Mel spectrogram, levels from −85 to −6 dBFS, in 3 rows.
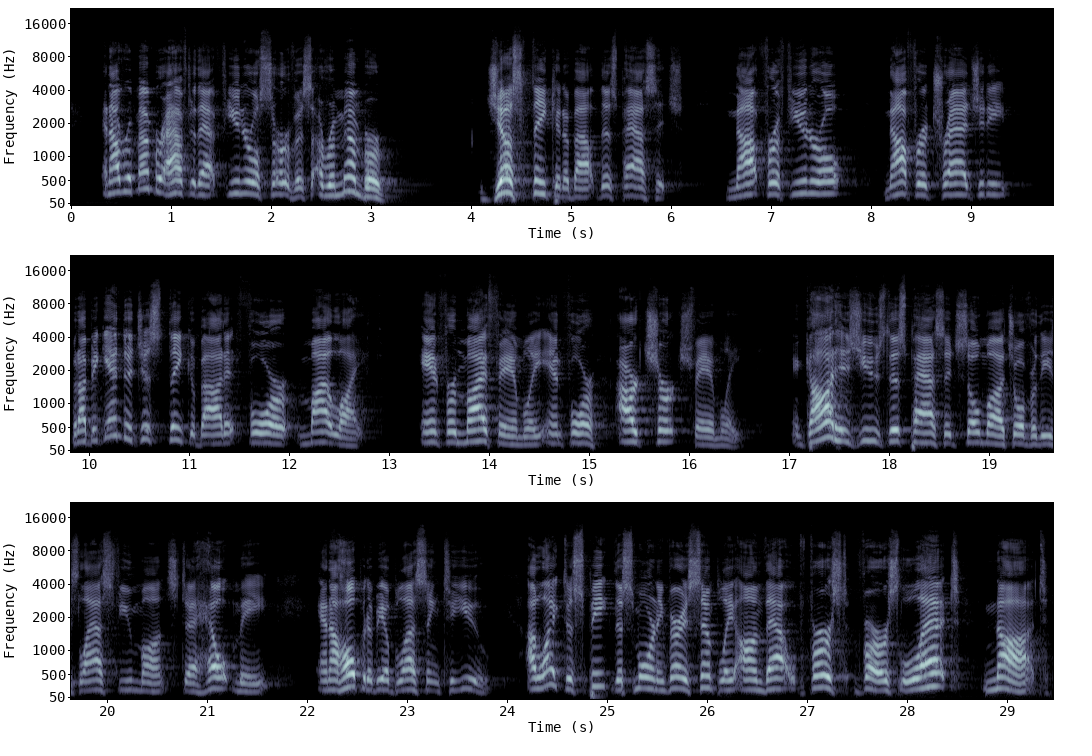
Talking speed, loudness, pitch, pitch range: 165 wpm, -33 LUFS, 210 Hz, 185-235 Hz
